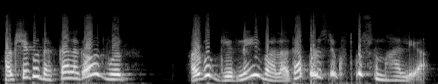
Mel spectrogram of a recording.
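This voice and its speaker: A woman's voice: high voice, very animated, fairly quick, dark tone, lo-fi sound. A woman storyteller narrating a romance story in a dramatised style.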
